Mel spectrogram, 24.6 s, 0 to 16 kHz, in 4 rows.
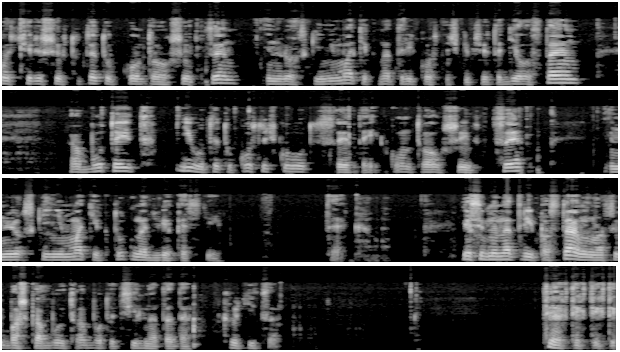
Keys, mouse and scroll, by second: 1.8 ctrl+shift+c, 3.9 click, 4.2 click, 4.6 click, 5.7 scroll down 3, 6.1 middle click, 6.9 middle click, 7.4 scroll up 1, 8.4 click, 8.4 scroll up 1, 9.4 shift+click, 11.3 ctrl+shift+c, 13.7 click, 14.0 click, 15.3-15.7 scroll down 2, 15.9 middle click, 16.5 middle click, 17.1 middle click, 17.5 middle click, 19.3 scroll up 1, 21.3 middle click, 22.5 middle click, 24.3 scroll down 1.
